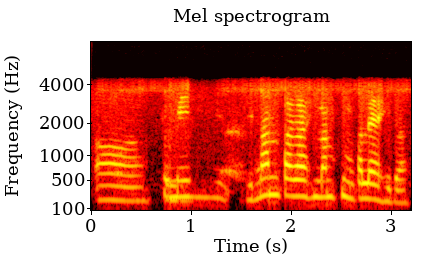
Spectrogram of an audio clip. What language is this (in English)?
Assamese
